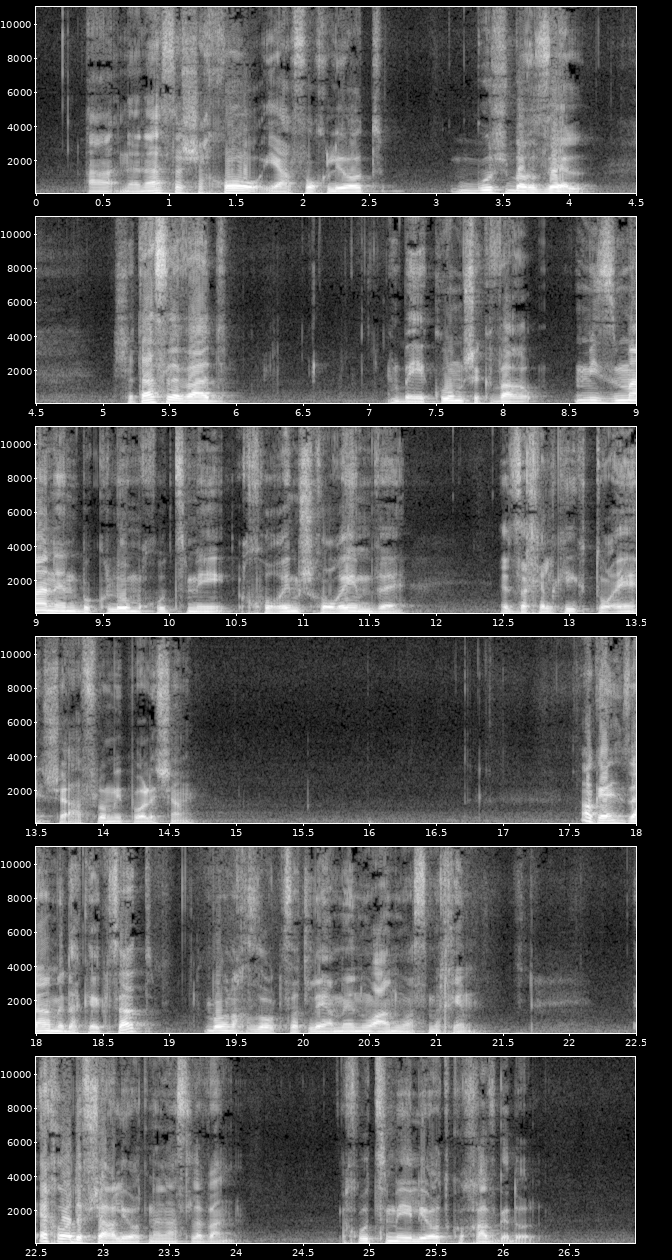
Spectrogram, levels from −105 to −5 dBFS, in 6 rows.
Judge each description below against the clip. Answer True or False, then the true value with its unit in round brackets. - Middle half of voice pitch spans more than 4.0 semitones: False (3.3 semitones)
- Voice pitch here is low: True (105 Hz)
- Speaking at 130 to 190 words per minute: False (100 wpm)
